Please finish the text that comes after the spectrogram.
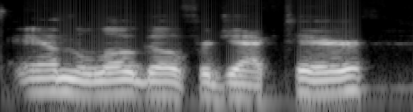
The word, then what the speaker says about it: Herer: know like Jack hair I always pronounced it Herrera which was wrong and I was told it's hair like Terror so my Jack Herer is Jack Terror and he's a [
